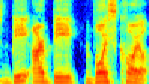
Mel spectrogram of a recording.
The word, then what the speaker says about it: BRB-VOICECOIL: it's strange the way it's spelled, but it's BRB voice coil all together with that little symbol.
